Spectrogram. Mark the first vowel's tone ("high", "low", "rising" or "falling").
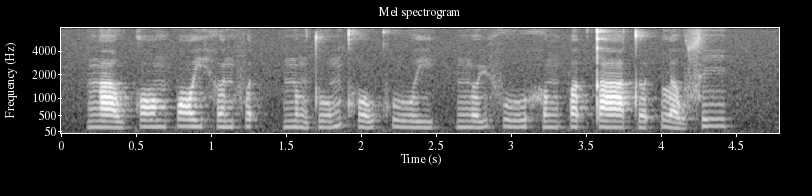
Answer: low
